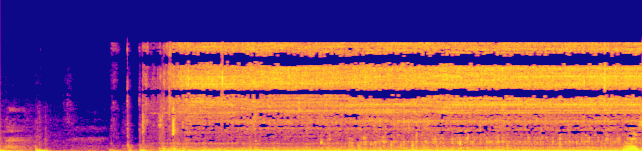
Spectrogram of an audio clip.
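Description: A few knocks, then about two seconds in the camper's kitchen faucet opens and runs steadily into a stainless steel sink, with the RV water pump humming underneath. The pump is pushing RV antifreeze through the water lines to winterize the plumbing, and the stream turns pink near the end.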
